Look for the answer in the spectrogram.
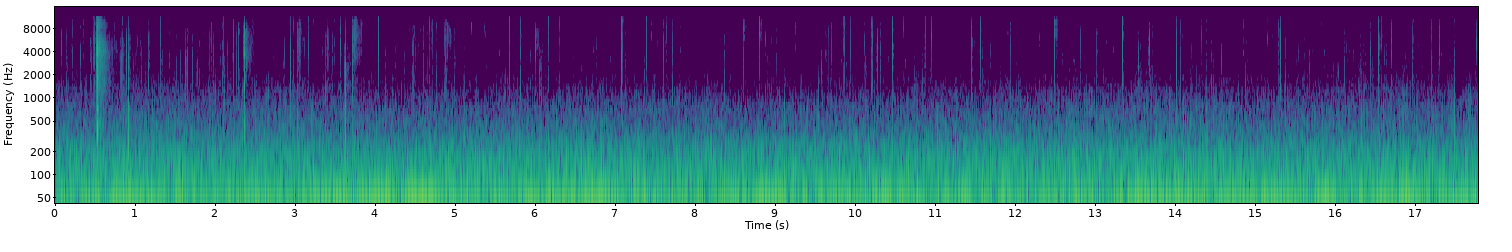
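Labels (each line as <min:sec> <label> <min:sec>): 0:00.0 Branches burning in a campfire. 0:17.8
0:00.5 Branches crackle while burning in a campfire. 0:00.6
0:02.3 Branches crackle while burning in a campfire. 0:04.9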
